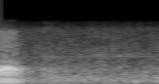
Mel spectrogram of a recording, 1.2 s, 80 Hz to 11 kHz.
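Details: Brief soft snorting snore from a napping 3.5-month-old infant girl, then quiet room noise with faint television in the background; infant snoring.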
